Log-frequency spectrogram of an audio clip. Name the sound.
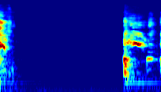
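coughing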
